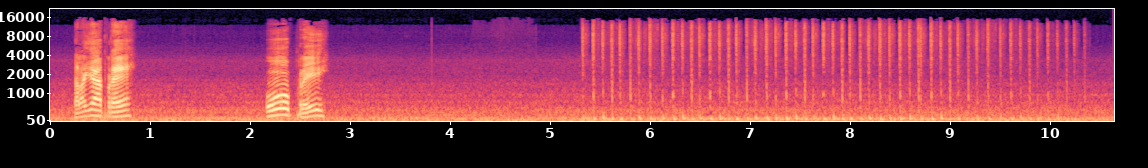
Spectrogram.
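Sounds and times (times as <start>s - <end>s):
speech: 0.2s - 0.9s, 2.2s - 2.9s
big motorcycle engine speeding past: 5.4s - 10.4s.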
